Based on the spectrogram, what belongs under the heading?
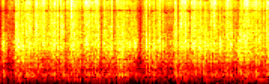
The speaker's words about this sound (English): Paper bag solo!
